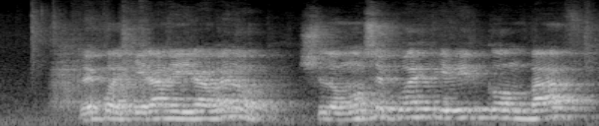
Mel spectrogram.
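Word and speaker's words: שלמה: Ejemplo, el nombre de Salomón se escribe sin ninguna Vav y se pronuncia Shlomo.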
